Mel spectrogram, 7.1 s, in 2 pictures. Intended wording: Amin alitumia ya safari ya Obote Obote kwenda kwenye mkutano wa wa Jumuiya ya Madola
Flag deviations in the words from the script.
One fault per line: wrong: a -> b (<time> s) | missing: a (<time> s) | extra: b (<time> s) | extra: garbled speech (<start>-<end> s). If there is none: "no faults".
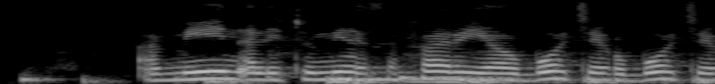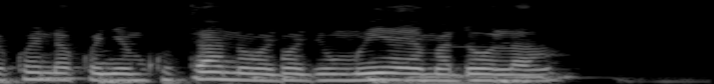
no faults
